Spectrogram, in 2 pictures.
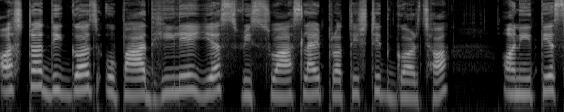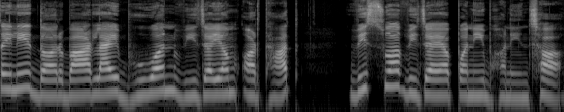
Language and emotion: Nepali, neutral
